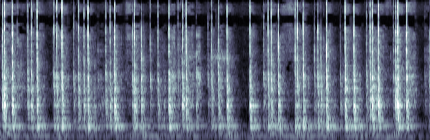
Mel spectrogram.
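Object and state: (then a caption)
Fabric drum lampshade. Rapid, uneven tapping with a long nail on the lower edge of a large, lit, hollow cylindrical fabric drum lampshade. The taps are quick and crisp, with a hollow midrange tone and bright ticking edges, over a faint steady low tone. Each tap dies away almost at once.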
